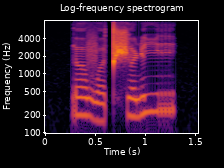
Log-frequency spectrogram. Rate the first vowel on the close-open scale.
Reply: mid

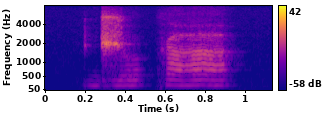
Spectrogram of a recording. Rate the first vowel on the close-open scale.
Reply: mid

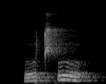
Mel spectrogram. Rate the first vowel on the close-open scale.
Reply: mid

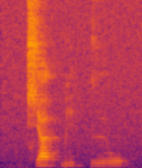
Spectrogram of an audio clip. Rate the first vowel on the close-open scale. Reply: open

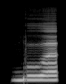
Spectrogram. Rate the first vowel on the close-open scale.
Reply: close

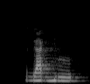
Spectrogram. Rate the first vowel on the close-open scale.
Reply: open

